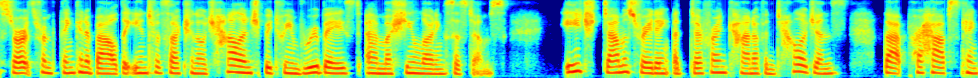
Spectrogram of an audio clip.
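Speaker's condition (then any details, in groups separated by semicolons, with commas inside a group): No condition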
